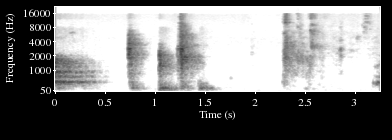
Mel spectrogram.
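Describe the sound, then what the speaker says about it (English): Three German Shepherds barking in short bursts nearby, a few loud yaps with brief pauses between them, heard alone without talk. "3 German Shepherds barking"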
